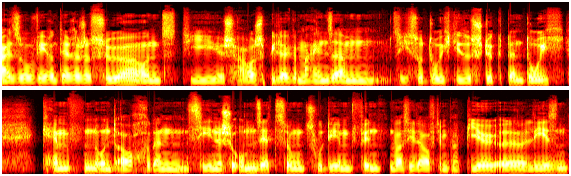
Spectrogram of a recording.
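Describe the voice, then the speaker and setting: A man's medium-pitched, flat monotone at a fairly slow pace, with hardly any pauses. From Berlin, Germany. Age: 30s. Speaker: theatre dramaturg. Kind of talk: interview. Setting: in the theatre. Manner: halting, many fillers.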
